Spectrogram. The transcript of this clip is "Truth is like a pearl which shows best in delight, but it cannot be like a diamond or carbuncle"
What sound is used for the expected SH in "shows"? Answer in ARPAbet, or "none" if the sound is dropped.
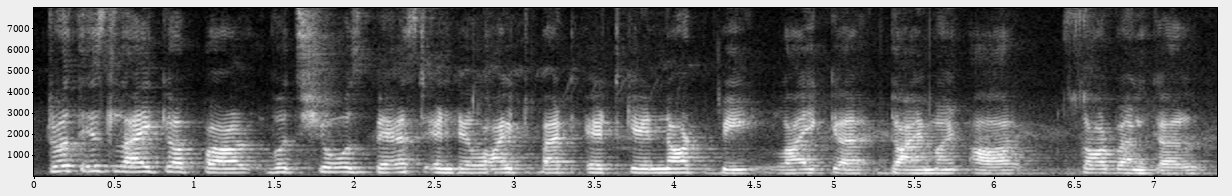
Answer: SH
